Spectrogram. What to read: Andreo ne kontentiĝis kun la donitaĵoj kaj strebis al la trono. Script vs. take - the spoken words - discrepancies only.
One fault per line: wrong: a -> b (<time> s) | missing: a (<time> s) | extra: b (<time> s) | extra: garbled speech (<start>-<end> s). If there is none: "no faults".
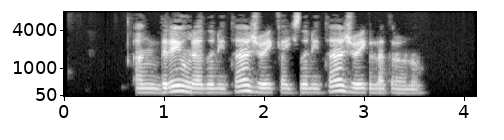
missing: ne kontentiĝis kun (1.3 s)
wrong: strebis -> donitaĵoj (2.4 s)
